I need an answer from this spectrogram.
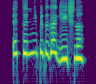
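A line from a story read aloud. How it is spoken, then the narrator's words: Squeak. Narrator (Russian): пискнула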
